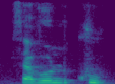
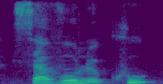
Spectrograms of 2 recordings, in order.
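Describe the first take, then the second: First: The vowel in 'le' is dropped. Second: The vowel in 'le' is fully pronounced. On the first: "on a tendance à ne pas trop euh, le prononcer" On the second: "tu peux totalement dire, c'est même plus joli"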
